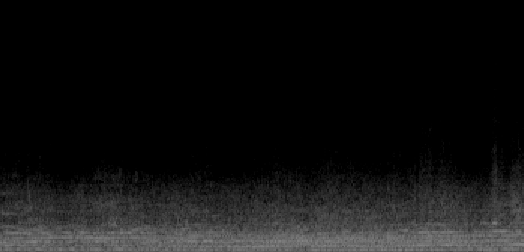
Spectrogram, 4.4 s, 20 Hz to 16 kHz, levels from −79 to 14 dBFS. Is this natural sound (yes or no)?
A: no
